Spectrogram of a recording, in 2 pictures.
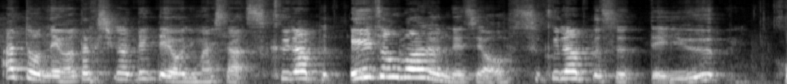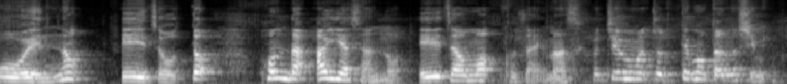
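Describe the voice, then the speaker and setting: A middle-aged woman hosting a live exercise stream in animated, cutesy and polite instructor patter. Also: a little high, normal speed. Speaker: pantomime performer and stretch class host. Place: small indoor room with bare walls. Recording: roomy echo from camera mic.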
